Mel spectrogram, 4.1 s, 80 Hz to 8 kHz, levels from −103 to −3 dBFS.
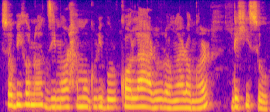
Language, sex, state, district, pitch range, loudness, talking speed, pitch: Assamese, female, Assam, Kamrup Metropolitan, 210-265 Hz, -15 LUFS, 120 wpm, 225 Hz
